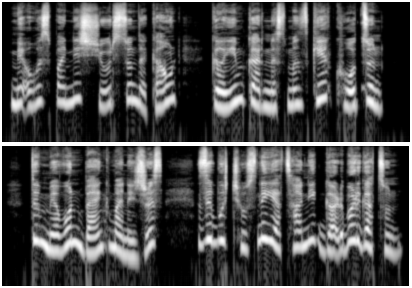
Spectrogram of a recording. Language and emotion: Kashmiri, fearful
